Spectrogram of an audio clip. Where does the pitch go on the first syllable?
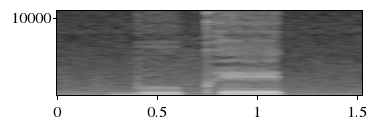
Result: low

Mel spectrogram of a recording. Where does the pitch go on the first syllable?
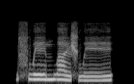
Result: high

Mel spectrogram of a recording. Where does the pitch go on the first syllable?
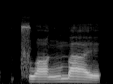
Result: rising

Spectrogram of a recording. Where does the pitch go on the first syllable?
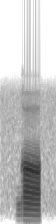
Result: low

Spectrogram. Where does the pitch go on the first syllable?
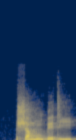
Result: high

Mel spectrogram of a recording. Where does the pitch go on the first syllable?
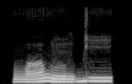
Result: rising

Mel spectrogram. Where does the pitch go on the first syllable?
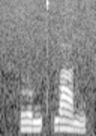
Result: rising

